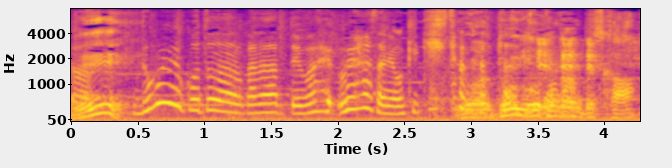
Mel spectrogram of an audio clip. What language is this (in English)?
Japanese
